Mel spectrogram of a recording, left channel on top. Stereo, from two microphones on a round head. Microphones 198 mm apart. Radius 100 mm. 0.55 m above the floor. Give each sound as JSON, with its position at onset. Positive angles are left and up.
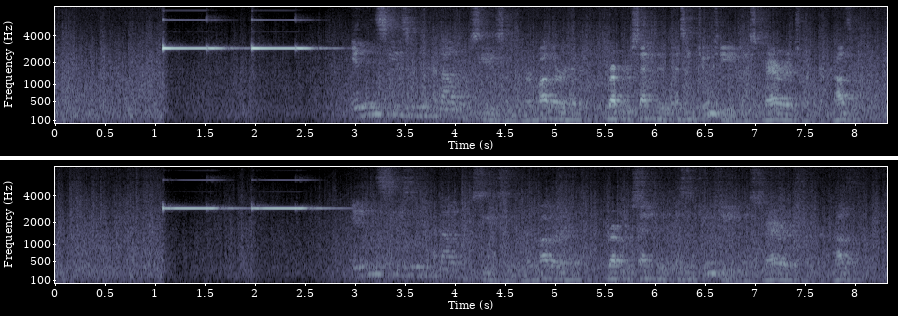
{"t": 1.1, "sound": "an alarm", "side_deg": 50, "distance_m": 3.0}
{"t": 3.0, "sound": "a man speaking", "side_deg": 40, "distance_m": 3.0}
